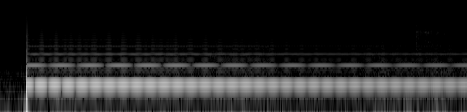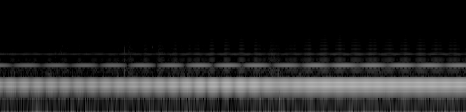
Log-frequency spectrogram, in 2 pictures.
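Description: A meditation bell is struck once and rings on with a deep, steady hum that slowly wavers and pulses, its brighter overtones fading while the low tone sustains to the end.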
